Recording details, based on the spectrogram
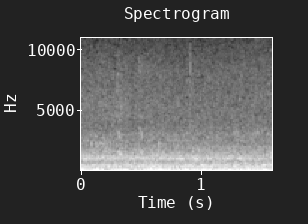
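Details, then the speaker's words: Metzeler Karoo 3 knobby adventure tires on a heavy motorcycle after about 2,000 km, coasting with engine off on tarmac: deep rumbling drone that rolls with road speed; the tires are very noisy on road. "See, these are the tires. They are noisy."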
